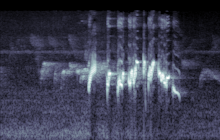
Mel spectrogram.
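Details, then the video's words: A red-whiskered bulbul in morning song, used to train bulbuls to sing: a thin whistle, then a lively run of about ten clear, slurred notes that drops at the end. "Luyện cho chào mào hót sáng"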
